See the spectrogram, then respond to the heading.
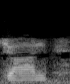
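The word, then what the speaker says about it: Jahn: the landmark research of Robert John, and that's spelled J-A-H-N, Robert John, and Brenda Dunn and their colleagues at Princeton University.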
